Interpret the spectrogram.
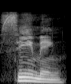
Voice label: "seeming", us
